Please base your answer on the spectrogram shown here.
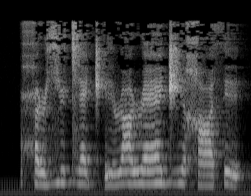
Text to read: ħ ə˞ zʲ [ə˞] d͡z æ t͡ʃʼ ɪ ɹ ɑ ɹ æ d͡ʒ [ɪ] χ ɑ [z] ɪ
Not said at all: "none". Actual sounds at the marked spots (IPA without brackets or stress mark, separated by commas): ə˞, i, θ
